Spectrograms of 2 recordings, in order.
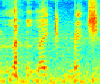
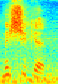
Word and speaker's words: Michigan: I don't want to say Lake Mitch again. Is that how it's pronounced? Or Michigan? Oh no. Minimums. Approaching minimums. It's sh, not ch. Lake Michigan.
